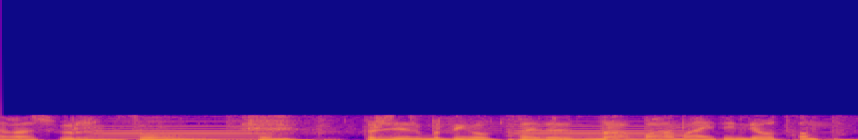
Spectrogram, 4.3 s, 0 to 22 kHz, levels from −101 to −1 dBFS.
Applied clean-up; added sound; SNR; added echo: none; Wind instrument, woodwind instrument; 14 dB; none.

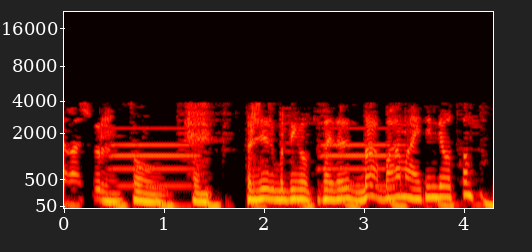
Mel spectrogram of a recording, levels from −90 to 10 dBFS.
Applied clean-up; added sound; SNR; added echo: classical method Wiener filter.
